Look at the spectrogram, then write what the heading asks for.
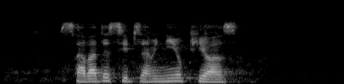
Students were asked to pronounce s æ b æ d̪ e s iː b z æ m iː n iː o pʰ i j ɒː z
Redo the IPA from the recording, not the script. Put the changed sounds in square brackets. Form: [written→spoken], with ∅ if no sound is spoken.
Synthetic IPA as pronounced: s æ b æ d̪ e s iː b z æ m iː n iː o pʰ i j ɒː z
